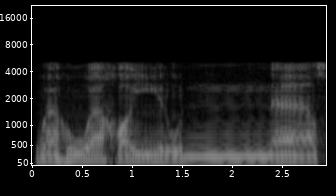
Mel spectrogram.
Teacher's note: ننبه إلى ضم الهاء في وهو ولا تسكن. أما الإخوة الذين يقرؤون برواية قالون فيتعين عليهم تسكينها فيقولون وهو خير الناصرين.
